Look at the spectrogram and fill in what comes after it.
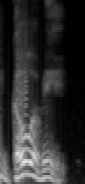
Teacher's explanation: So when we say go away, there between the two, there appears to be a wa sound. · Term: semi-vowel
